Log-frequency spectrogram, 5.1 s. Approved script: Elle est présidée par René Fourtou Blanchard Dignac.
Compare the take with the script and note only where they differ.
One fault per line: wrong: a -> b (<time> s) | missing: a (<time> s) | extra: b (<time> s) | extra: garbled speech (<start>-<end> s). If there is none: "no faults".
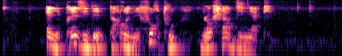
no faults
